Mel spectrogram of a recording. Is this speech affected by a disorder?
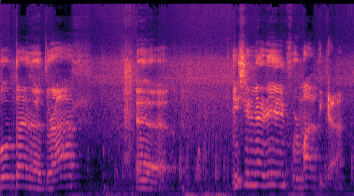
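Yes: cerebral palsy.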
